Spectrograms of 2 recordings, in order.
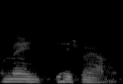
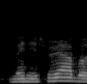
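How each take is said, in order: First: It is said with a pause after Amen. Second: It is said without a pause after Amen. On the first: The speaker calls it right. "You should make a little bit of a hefsek between Amen and Yehishmer Rabba" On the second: The speaker calls it wrong. "You shouldn't say"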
